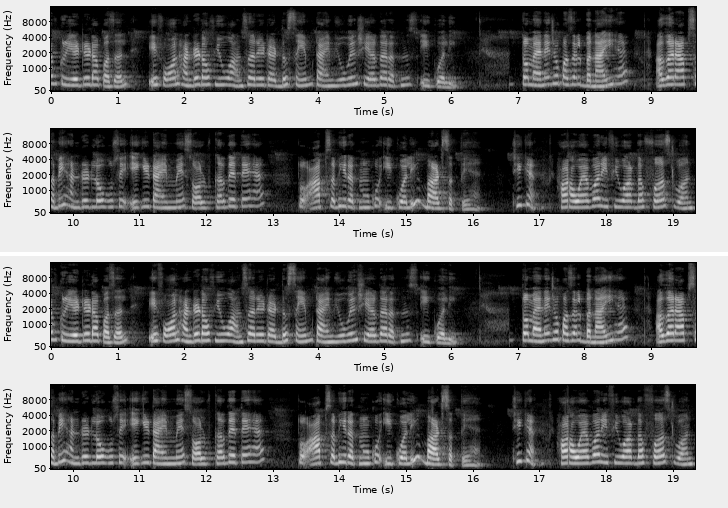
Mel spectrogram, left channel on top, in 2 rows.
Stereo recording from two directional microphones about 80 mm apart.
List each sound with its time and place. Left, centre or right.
0.0 s a woman's voice: right
14.9 s a woman's voice: right
16.6 s a woman's voice: right; by 19.3 s centre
